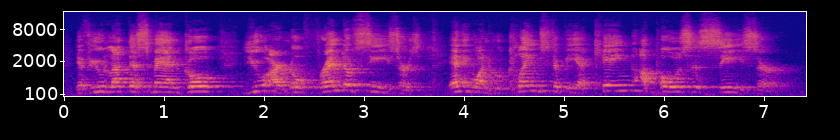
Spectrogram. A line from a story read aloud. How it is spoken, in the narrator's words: the Jews kept shouting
